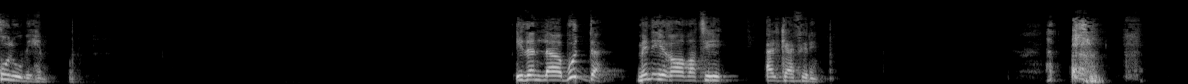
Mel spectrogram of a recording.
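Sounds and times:
speech: 0.0s - 0.8s, 5.2s - 8.4s, 10.4s - 11.0s
person sneezing: 10.3s - 11.6s.

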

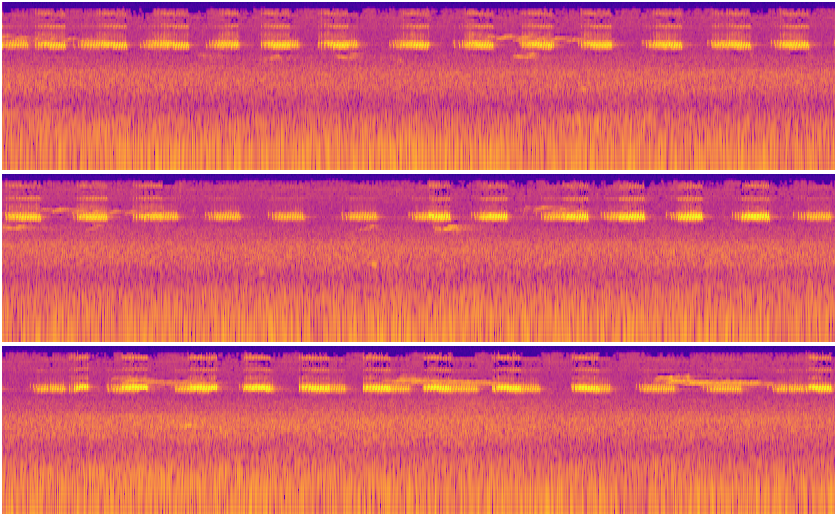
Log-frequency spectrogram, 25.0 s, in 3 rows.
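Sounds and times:
cricket chirping: 0.0s - 24.9s.

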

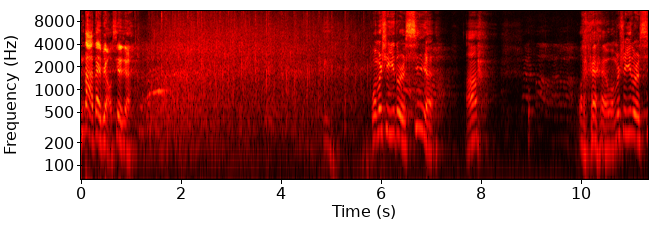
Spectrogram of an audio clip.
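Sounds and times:
speech: 0.0s - 1.2s, 5.8s - 8.2s, 10.0s - 11.3s
crowd applause: 1.0s - 6.4s.

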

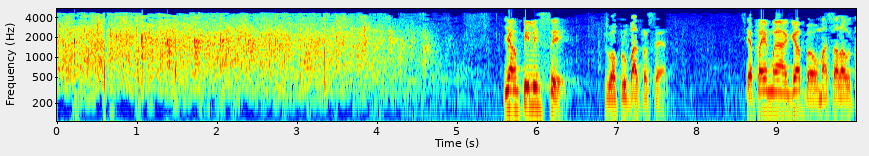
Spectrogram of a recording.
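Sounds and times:
studio audience applause: 0.0s - 5.0s
speech: 5.6s - 7.8s, 8.6s - 9.9s.

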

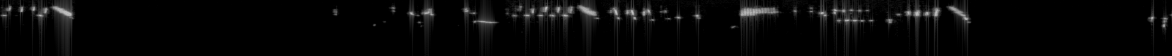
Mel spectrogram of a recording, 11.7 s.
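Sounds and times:
European goldfinch singing: 0.0s - 0.8s, 3.7s - 9.8s, 11.4s - 11.7s.

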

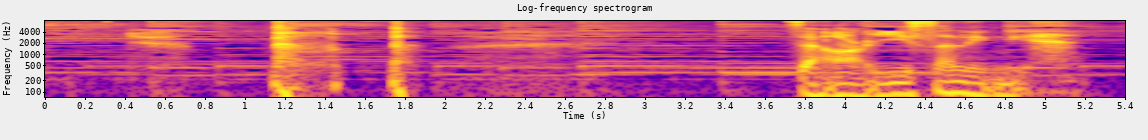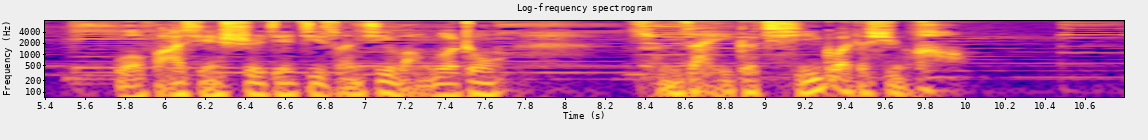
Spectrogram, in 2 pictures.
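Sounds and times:
man coughing: 1.1s - 2.1s
speech: 3.8s - 5.2s, 5.8s - 10.0s.

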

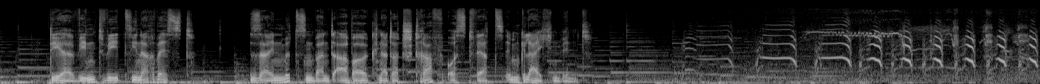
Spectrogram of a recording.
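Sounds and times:
speech: 0.5s - 6.0s
gulls calling: 6.3s - 10.3s.

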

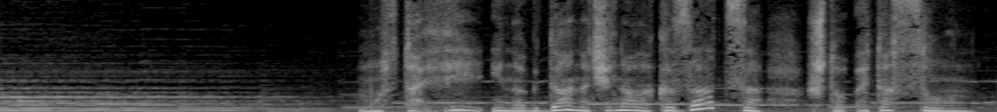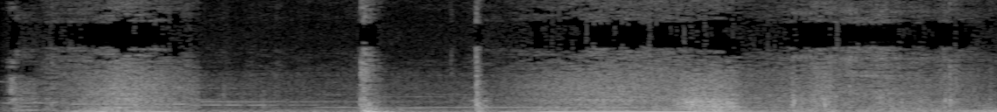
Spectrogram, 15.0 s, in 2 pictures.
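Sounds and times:
speech: 2.7s - 7.4s
car driving fast with engine drone: 7.4s - 14.9s.

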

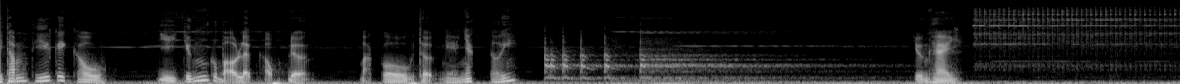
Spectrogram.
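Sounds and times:
speech: 0.0s - 5.9s, 9.2s - 9.9s
alarm clock ringing: 6.1s - 11.8s.

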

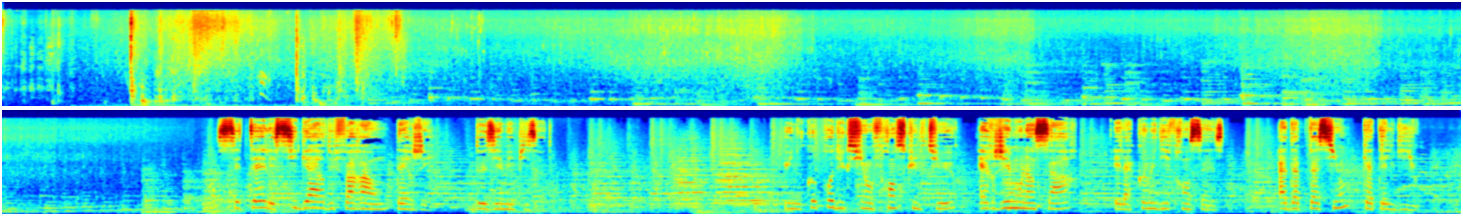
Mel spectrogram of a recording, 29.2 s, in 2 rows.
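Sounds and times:
water sloshing and splashing around a boat: 0.0s - 16.5s
steady melodic music bed: 3.7s - 29.1s
speech: 16.9s - 20.1s, 22.4s - 28.9s.

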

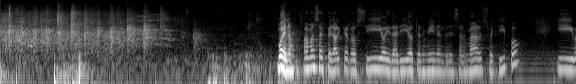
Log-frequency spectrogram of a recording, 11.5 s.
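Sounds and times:
audience clapping for fellow performers: 0.0s - 4.2s
crowd voices and noise: 0.0s - 6.0s
speech: 5.6s - 10.5s, 11.1s - 11.5s.

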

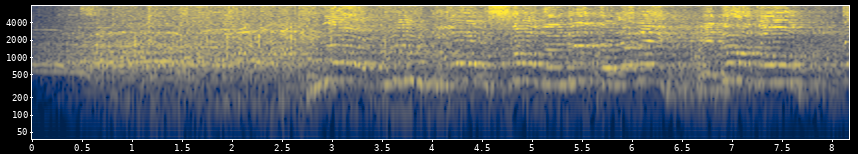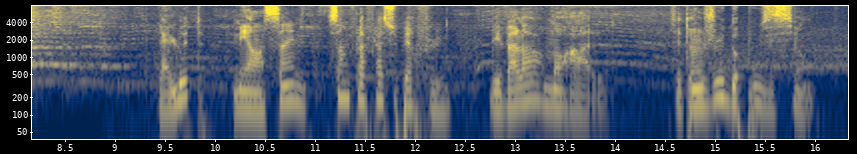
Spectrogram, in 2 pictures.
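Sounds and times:
wrestling crowd cheering and shouting: 0.0s - 10.1s, 13.9s - 16.3s
speech: 9.5s - 14.0s, 14.6s - 16.0s.

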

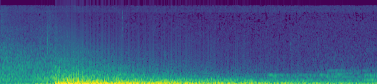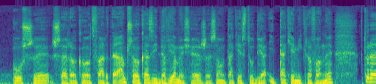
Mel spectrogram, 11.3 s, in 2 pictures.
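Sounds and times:
long reverberation inside a reverberation chamber: 0.4s - 7.6s
speech: 5.9s - 11.2s.

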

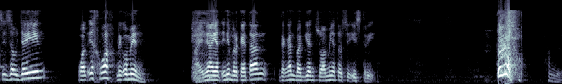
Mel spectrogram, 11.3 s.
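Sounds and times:
speech: 0.0s - 1.0s, 1.6s - 3.0s, 3.8s - 7.6s, 11.0s - 11.2s
sneeze: 9.7s - 10.6s.

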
